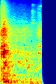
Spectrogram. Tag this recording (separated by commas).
Car, Motor vehicle (road), Engine, Vehicle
